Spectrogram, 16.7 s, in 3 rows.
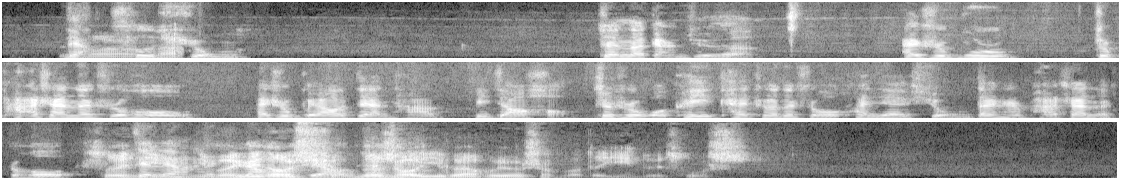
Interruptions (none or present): present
